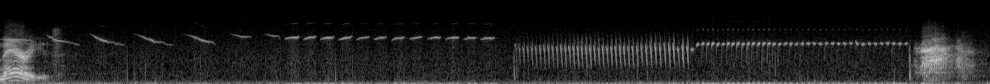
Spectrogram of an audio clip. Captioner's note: birds singing softly; parrot squawks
